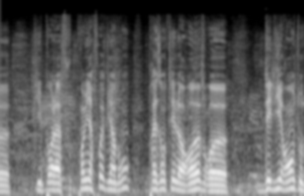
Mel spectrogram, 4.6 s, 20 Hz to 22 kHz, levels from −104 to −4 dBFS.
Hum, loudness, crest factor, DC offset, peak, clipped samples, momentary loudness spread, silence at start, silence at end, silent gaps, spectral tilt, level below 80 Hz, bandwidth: none; -17 LUFS; 14 dB; under 0.1%; -2 dBFS; under 0.1%; 15 LU; 0 s; 0 s; none; -7 dB/octave; -36 dBFS; 13.5 kHz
